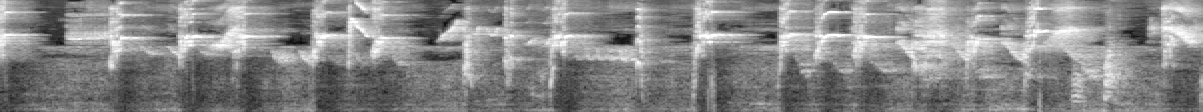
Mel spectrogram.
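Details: Lively Javan myna song for training other birds. Dense series of sharp chirps, high whistles and scratchy notes, repeated rapidly in varied phrases over several seconds.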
